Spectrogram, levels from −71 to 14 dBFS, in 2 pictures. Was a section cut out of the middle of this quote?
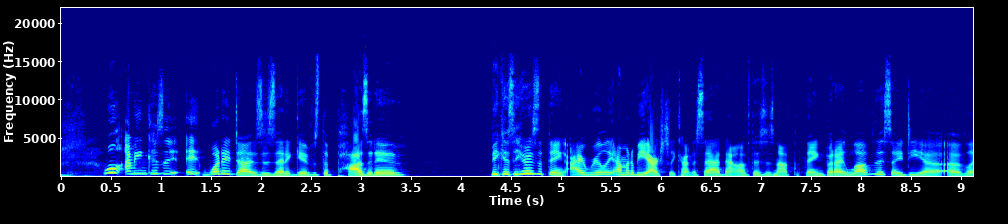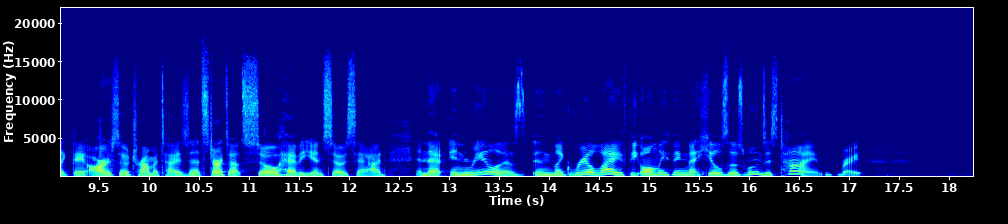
no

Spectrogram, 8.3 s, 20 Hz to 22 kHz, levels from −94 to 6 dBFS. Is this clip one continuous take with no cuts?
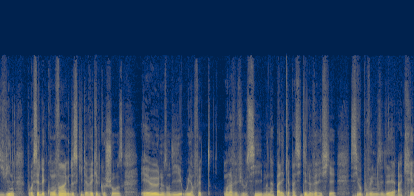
yes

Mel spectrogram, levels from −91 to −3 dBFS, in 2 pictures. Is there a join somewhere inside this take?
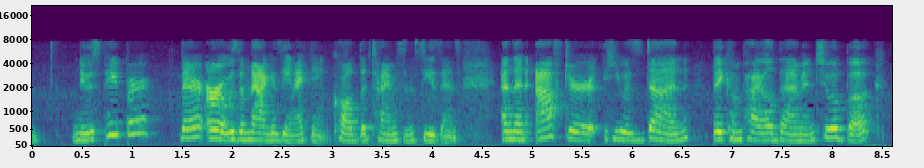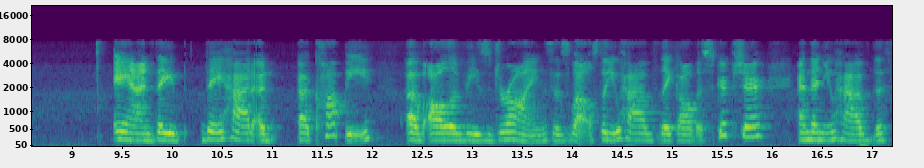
yes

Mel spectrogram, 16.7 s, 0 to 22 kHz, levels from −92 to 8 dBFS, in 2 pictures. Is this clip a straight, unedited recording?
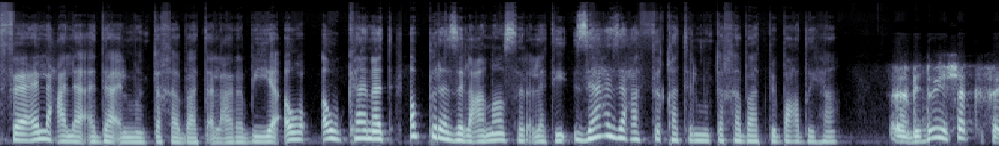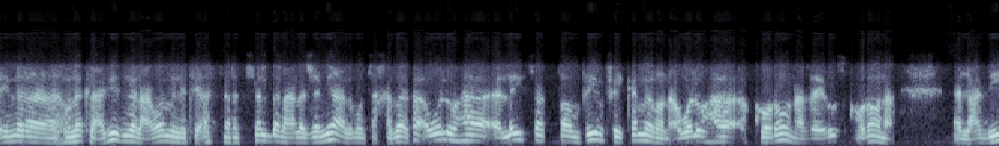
no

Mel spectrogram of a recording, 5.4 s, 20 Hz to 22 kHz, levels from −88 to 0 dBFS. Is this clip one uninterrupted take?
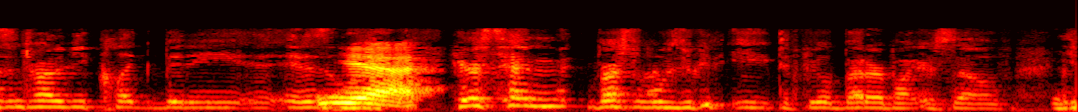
yes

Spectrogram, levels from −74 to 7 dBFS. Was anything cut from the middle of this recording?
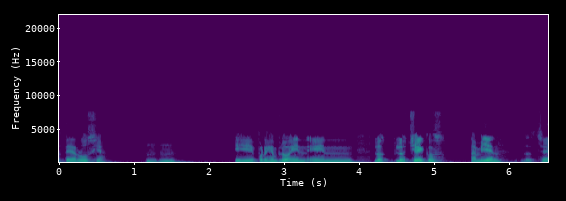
no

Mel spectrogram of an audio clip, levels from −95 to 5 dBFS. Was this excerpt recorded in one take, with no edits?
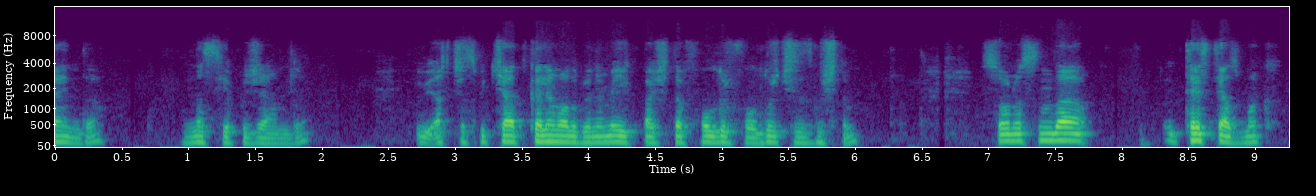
yes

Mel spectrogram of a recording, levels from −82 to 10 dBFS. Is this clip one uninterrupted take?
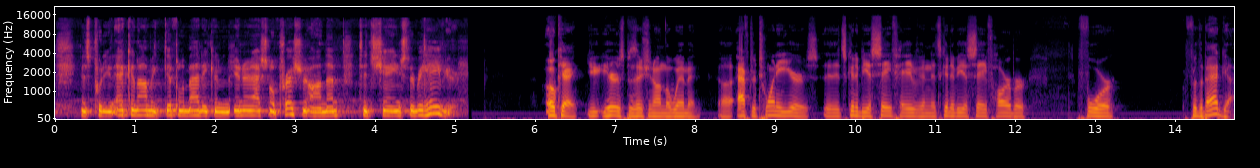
no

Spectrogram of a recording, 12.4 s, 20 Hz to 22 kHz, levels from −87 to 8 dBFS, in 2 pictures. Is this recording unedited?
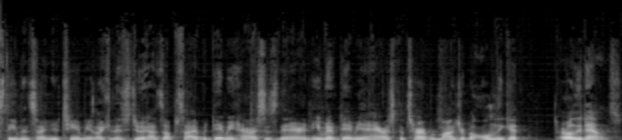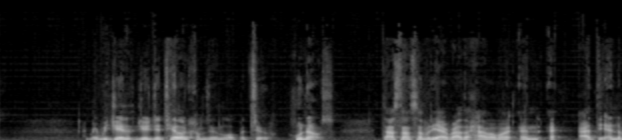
yes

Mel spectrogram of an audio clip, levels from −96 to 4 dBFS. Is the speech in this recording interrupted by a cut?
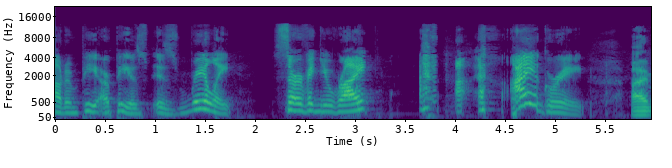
yes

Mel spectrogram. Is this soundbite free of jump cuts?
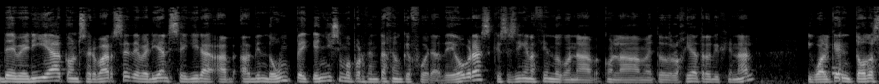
yes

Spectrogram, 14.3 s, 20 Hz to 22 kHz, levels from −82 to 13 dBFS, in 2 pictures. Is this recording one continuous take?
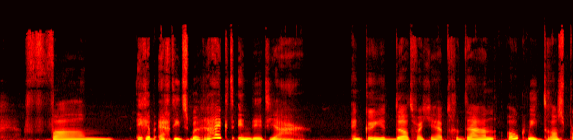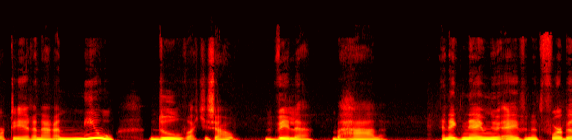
no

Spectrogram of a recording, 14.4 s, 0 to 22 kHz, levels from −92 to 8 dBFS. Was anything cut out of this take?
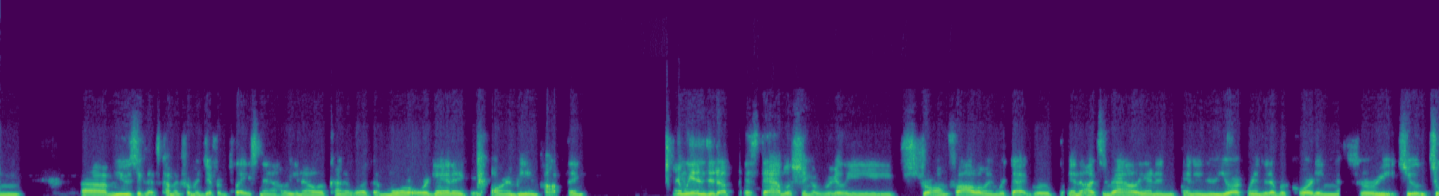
no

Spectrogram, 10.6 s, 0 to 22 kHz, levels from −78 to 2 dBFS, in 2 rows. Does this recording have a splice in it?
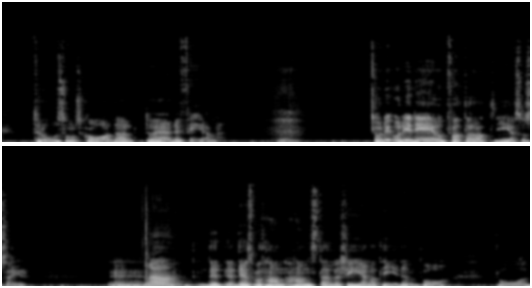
yes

